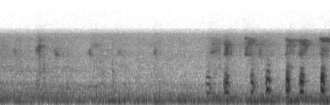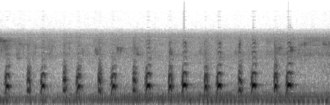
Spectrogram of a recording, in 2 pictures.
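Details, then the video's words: Barbet (takur teguk teguk) call made to coax silent barbets into calling: after three quiet seconds, evenly paced hollow tuk notes begin, about two per second, growing louder toward the end. "Suara asli burung takur teguk teguk"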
